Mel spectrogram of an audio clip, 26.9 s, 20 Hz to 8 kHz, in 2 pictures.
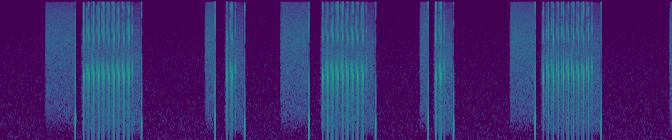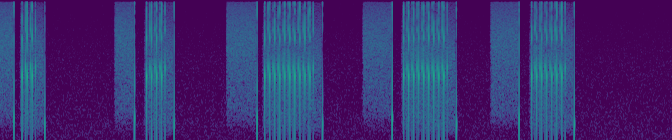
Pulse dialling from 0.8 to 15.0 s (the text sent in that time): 0 2 9 2 0 3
